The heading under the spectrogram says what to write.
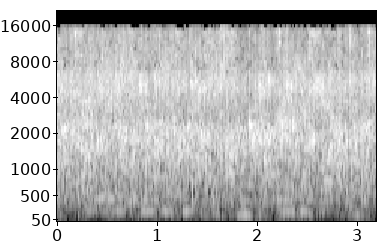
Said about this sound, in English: Can we give him another hand clap of praise?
